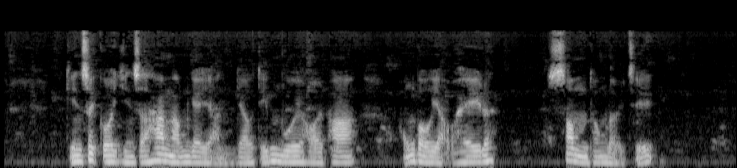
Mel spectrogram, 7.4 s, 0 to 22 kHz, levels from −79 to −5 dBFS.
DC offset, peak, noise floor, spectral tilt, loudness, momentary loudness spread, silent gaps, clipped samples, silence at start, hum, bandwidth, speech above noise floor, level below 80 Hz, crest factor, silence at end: under 0.1%; -4 dBFS; -55 dBFS; -4.5 dB/octave; -23 LUFS; 10 LU; none; under 0.1%; 0.65 s; none; 11.5 kHz; 33 dB; -42 dBFS; 20 dB; 0.85 s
